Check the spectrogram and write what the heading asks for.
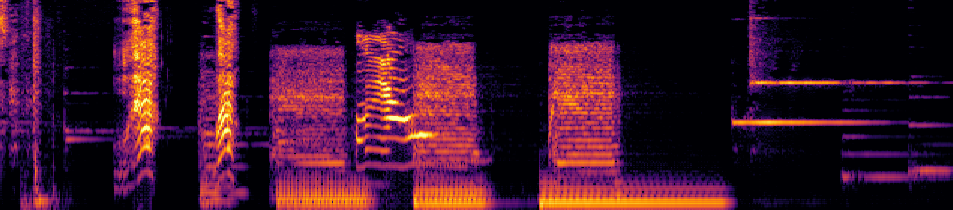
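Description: Cartoon cat meowing and yowling in several loud outbursts through the middle, one of them wavering. Light background music follows from about five seconds in.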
